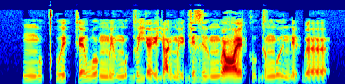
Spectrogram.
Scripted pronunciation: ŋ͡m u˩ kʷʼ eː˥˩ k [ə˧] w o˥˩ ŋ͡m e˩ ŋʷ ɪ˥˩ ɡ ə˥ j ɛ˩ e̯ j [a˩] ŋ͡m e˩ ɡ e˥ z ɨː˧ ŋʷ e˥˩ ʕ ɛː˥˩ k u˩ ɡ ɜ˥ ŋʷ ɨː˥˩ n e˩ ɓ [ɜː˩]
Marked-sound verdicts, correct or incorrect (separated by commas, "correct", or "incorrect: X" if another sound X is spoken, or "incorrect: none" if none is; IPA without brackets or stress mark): incorrect: ɛ˧, correct, correct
